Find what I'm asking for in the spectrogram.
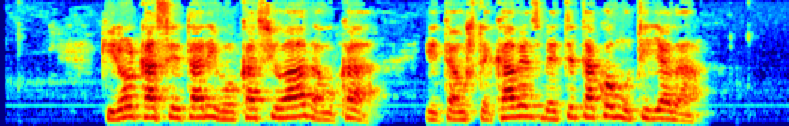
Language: Basque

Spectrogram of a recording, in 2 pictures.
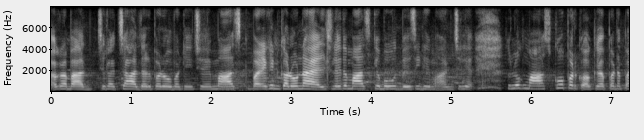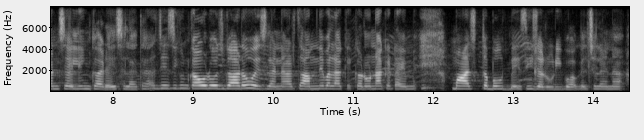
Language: Maithili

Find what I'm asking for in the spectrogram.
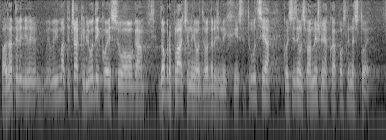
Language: Croatian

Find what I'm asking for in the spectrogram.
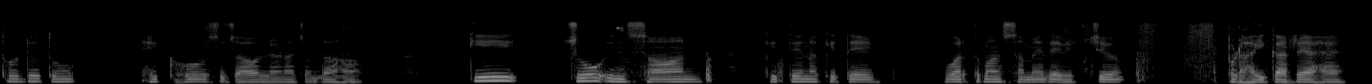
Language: Punjabi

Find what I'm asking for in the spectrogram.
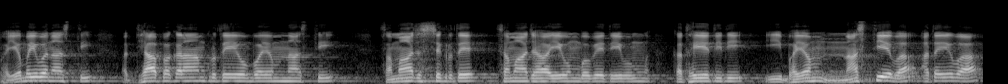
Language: Sanskrit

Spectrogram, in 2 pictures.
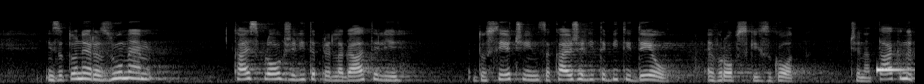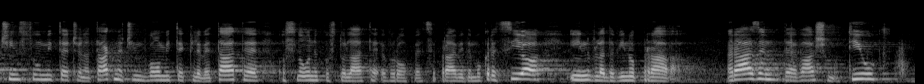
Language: Slovenian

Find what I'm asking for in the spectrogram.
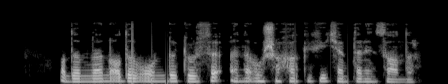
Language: Uzbek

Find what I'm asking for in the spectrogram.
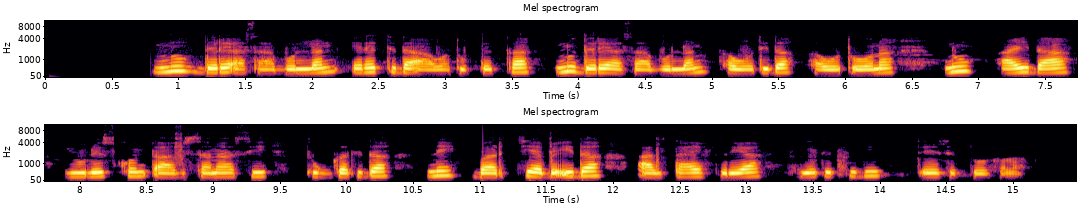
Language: Wolaytta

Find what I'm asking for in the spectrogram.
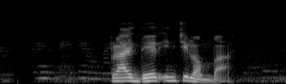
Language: Bangla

